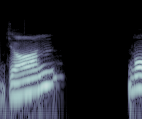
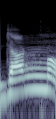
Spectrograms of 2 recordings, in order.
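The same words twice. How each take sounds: First: "জন্ম" very slow, jon... mo; syllable by syllable. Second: Said in the usual way. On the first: Shown as a demonstration. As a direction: stretch "জন্ম" into two separate syllables, jon and mo. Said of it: "পরিবর্তন হয়ে গিয়েছে". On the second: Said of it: "যে আরো উচ্চারণ".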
